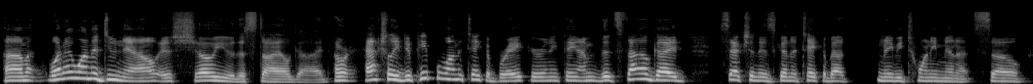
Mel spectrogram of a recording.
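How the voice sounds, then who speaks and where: A middle-aged man teaching a copyediting workshop over a video call, relaxed and chatty, with many fillers and restarts. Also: sits high, moderate pace. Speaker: workshop instructor. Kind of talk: informal online workshop teaching.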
